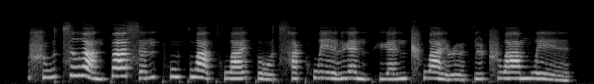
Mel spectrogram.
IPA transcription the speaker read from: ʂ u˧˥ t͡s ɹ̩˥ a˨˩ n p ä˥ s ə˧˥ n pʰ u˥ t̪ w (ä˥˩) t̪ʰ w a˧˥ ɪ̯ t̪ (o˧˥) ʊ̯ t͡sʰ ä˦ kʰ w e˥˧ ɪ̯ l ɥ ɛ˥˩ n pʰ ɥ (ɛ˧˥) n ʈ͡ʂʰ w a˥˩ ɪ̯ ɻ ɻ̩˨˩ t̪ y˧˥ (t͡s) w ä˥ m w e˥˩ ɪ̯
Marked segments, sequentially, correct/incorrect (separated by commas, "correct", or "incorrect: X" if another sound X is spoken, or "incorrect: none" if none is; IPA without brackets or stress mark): correct, incorrect: o˨˩, correct, incorrect: ʈ͡ʂ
